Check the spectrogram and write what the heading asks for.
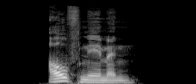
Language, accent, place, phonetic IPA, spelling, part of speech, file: German, Germany, Berlin, [ˈaʊ̯fˌnɛːmən], aufnähmen, verb, De-aufnähmen.ogg
- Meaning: first/third-person plural dependent subjunctive II of aufnehmen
